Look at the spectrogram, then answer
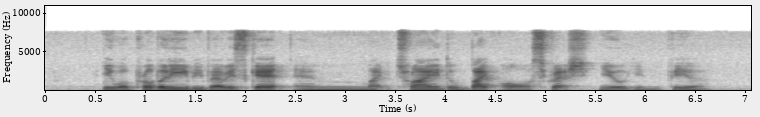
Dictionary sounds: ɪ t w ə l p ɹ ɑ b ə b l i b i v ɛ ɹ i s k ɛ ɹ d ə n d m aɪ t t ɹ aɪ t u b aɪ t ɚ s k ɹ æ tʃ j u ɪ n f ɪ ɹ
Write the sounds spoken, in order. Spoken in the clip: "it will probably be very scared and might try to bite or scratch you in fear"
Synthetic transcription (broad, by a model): ɪ t w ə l p ɹ ɑ b ə b l i b i v ɛ ɹ i s k ɛ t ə n m aɪ t t ɹ aɪ t u b aɪ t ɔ s k ɹ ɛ tʃ j u ɪ n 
